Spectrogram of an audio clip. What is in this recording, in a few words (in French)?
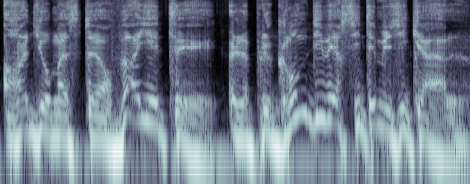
Speed, Voix off; Plus grande diversitée; Radio Master Variétés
